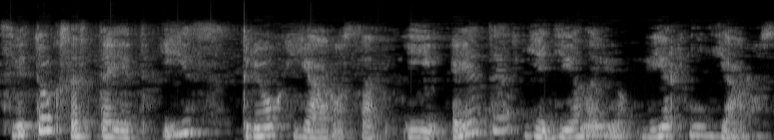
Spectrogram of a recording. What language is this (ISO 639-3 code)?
rus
